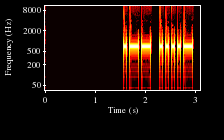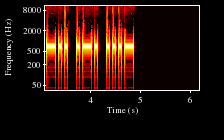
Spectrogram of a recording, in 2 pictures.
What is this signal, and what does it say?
Morse code, heard as a keyed tone, about 21 wpm, 700 Hz. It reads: W4DRV
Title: Speed Racing - USA 1x3 Call Signs 17wpm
